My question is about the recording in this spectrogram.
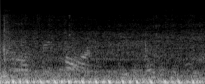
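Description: Street noise in a market lane: a loud, steady low motorbike rumble, with voices talking faintly in the background.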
